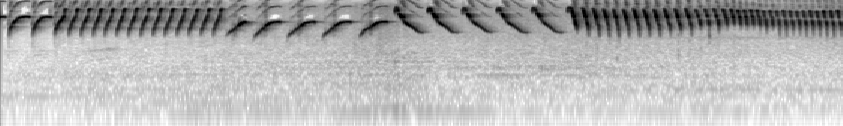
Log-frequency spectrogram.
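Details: Canary singing, meant to prompt other canaries into song: fast rattling trills of high notes alternating with runs of slurred whistles, closing in a long rolling high trill.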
